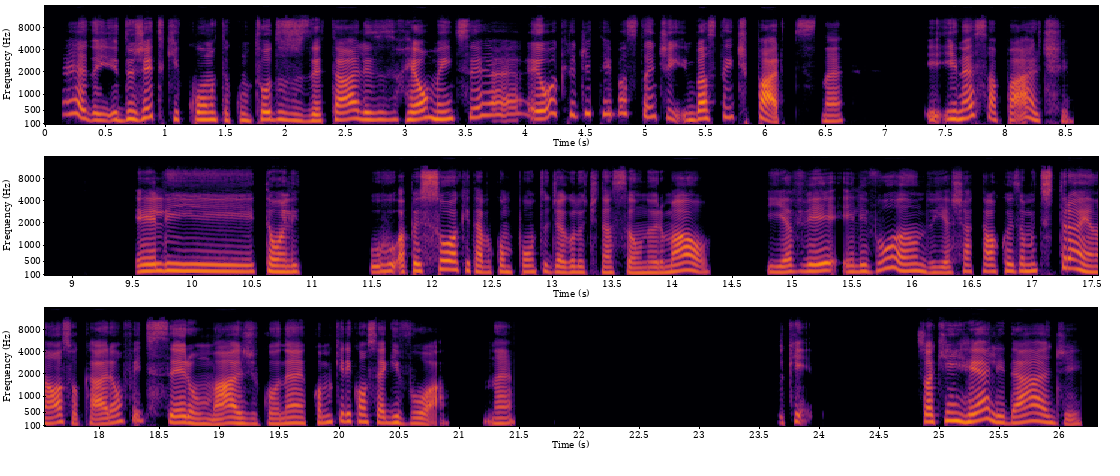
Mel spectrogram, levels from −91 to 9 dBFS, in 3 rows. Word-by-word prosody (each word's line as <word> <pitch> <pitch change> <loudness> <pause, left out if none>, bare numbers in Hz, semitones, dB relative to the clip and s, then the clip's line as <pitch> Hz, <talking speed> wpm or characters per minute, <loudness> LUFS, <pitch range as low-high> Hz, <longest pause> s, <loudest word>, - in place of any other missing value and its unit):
É, 380 -9 0
daí 200 -3 -2
e - - +1
do 240 +4 +3
jeito 275 +7 0
que 230 - -4
conta 220 -2 +1
com 195 -1 -4
todos 225 +1 +1
os 190 -2 -3
detalhes, 215 +4 +1
realmente 240 +2 +4
você 285 - -6
é 355 - -3
eu 240 - +3
acreditei 395 -1 -4
bastante 345 -8 -6
em 210 -1 -4
bastante 255 +5 +1
partes - - +3
né. 175 0 -3 0.7
E 240 - -1
e - - +4
nessa 310 +8 0
parte, - - -2 1.0
ele 205 -1 +3
então 190 -1 +2
ele 185 +1 0 0.6
o 190 +4 -1
a 175 - +2
pessoa 225 +6 +4
que 230 - -6
estava 180 -5 -2
com 185 +1 -3
ponto 185 +2 -5
de 180 - -4
aglutinação 165 -1 -3
normal 185 +5 +2 0.5
ia 175 +1 -1
ver 200 +3 +2
ele 185 +2 -2
voando 215 - 0
ia 160 0 -4
achar 195 +4 -6
aquela 195 0 -2
coisa 205 0 -2
muito 210 +1 -1
estranha, 260 - +1
nossa 170 +1 0
o 150 - -10
cara 150 +3 -1
é - - -1
um - - -3
feiticeiro, 195 -6 -1
um 155 - -3
mágico 155 +1 +1
né, 175 +2 0
como 190 +2 -4
que 235 - -10
ele 230 - 0
consegue 195 -4 -1
voar, 165 -1 -3 0.4
né. 165 -6 -5 2.2
Do - - -14
que - - -7 0.9
só 215 -2 +3
que 230 +4 -2
em 250 -1 +7
realidade 200 - +1
205 Hz, 155 wpm, -24 LUFS, 180-230 Hz, 2.2 s, em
